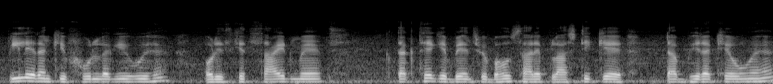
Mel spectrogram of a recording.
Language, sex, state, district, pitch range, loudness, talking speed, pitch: Hindi, male, Jharkhand, Ranchi, 120-135 Hz, -17 LUFS, 185 wpm, 125 Hz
